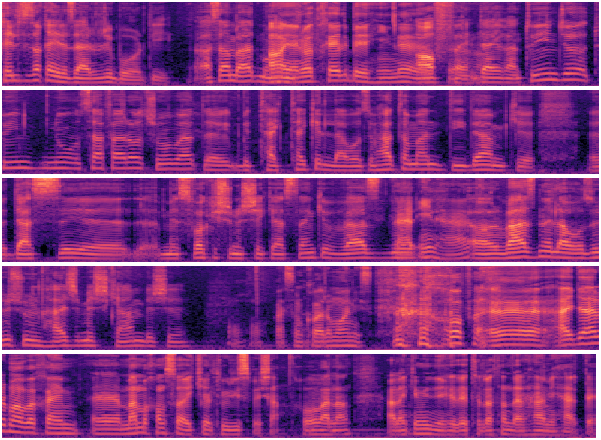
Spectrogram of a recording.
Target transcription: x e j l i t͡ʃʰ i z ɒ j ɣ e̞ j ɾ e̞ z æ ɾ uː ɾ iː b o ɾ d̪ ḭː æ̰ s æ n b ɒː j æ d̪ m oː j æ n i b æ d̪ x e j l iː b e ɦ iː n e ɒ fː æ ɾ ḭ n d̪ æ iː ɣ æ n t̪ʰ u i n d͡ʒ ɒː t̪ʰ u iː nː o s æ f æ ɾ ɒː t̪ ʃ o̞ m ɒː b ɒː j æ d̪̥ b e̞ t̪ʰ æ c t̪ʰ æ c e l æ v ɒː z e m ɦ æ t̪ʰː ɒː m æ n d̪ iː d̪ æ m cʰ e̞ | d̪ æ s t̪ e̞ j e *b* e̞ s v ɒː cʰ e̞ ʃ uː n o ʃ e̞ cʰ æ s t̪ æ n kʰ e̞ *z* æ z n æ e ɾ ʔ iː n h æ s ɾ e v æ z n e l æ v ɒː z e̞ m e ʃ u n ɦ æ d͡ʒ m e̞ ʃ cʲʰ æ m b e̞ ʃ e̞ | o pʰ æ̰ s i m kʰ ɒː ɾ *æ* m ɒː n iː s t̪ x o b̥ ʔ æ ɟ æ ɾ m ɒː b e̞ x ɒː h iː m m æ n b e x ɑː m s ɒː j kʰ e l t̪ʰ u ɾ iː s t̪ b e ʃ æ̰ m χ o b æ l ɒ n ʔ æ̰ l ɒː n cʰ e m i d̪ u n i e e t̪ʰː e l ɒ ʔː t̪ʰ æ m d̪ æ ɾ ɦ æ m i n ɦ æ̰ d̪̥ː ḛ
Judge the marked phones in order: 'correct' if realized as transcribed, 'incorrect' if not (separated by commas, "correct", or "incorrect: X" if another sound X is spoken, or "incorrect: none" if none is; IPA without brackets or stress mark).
incorrect: m, incorrect: v, incorrect: e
